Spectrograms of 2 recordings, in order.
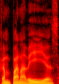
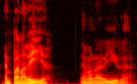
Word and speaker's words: empanadilla: That's not how you say it in Spanish. Empanadilla. Empanadilla.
